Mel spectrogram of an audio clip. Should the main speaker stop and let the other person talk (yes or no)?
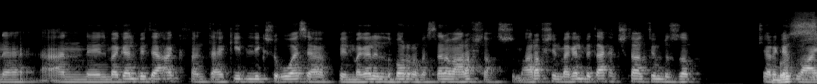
no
